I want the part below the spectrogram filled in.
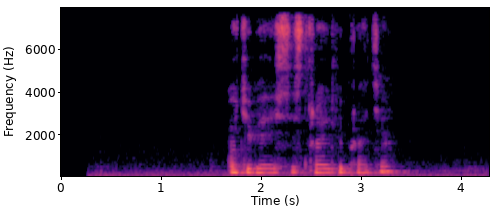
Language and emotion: Russian, neutral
